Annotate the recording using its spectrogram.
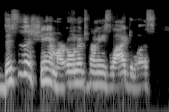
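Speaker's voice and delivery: ordinary delivery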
